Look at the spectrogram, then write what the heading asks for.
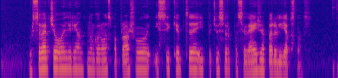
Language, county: Lithuanian, Marijampolė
